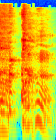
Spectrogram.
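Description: A short, voiced sputtering cough from someone nearly choking on soda water that went down the wrong way, with a sharp burst midway and a throaty, strained tone that trails off in under a second.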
